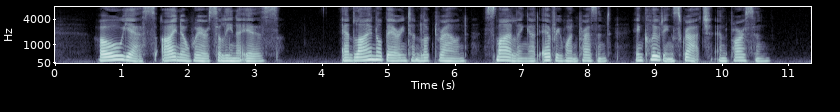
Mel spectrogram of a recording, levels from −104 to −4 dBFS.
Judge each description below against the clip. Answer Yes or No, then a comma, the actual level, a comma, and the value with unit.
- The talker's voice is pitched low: No, medium, 150 Hz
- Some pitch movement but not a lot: Yes, average, 3.5 semitones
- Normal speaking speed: No, slow, 110 wpm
